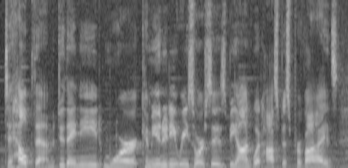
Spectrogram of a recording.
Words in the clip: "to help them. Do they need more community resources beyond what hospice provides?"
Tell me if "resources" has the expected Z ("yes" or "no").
yes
